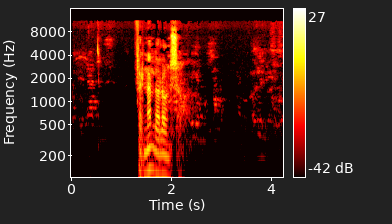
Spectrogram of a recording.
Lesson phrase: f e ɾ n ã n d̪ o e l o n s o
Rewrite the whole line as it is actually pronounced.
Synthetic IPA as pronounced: f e ɾ n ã n d̪ o a l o n s o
